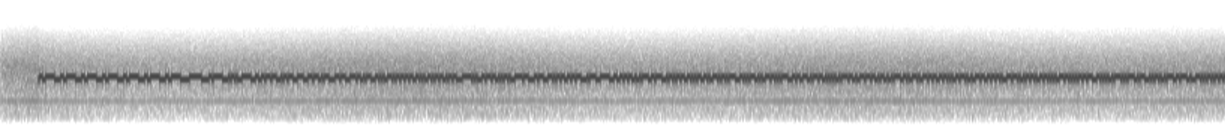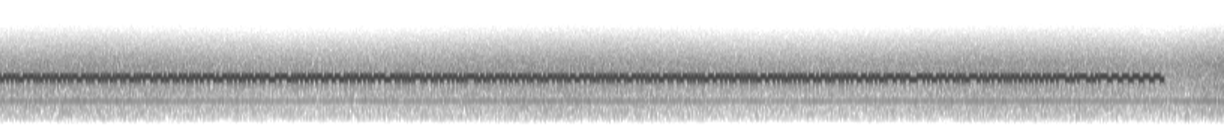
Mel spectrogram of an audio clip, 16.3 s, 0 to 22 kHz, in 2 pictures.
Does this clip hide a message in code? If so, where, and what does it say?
Yes: NAVTEX (SITOR-B), 100 baud, 170 Hz shift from 0.2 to 15.9 s, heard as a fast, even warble, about 1750 Hz centre, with radio static and a steady whistle near 810 Hz. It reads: ZCZC FE68 CONTAINER ADRIFT IN PSN 44-52N 068-21W. CANCEL THIS MSG 10 1900 UTC. NNNN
